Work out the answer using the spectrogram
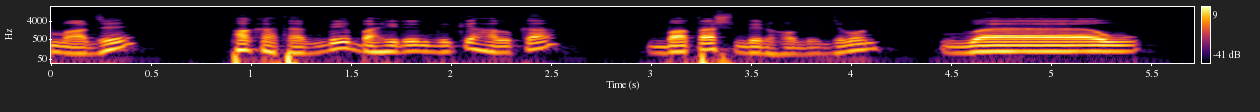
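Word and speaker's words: ه: ফাঁকা থাকবে, বাহিরের দিকে হালকা বাতাস বের হবে, যেমন ওয়াও ওয়াও ওয়াও। এরপর রয়েছে হা। হলকের শুরু হইতে হা উচ্চারণ হবে, হলকের শুরু হইতে। হা এবং হামজা দুইটা হরফ একই জায়গা থেকে উচ্চারণ হয়, যেমন হা আমজাহ হা আমজাহ।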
